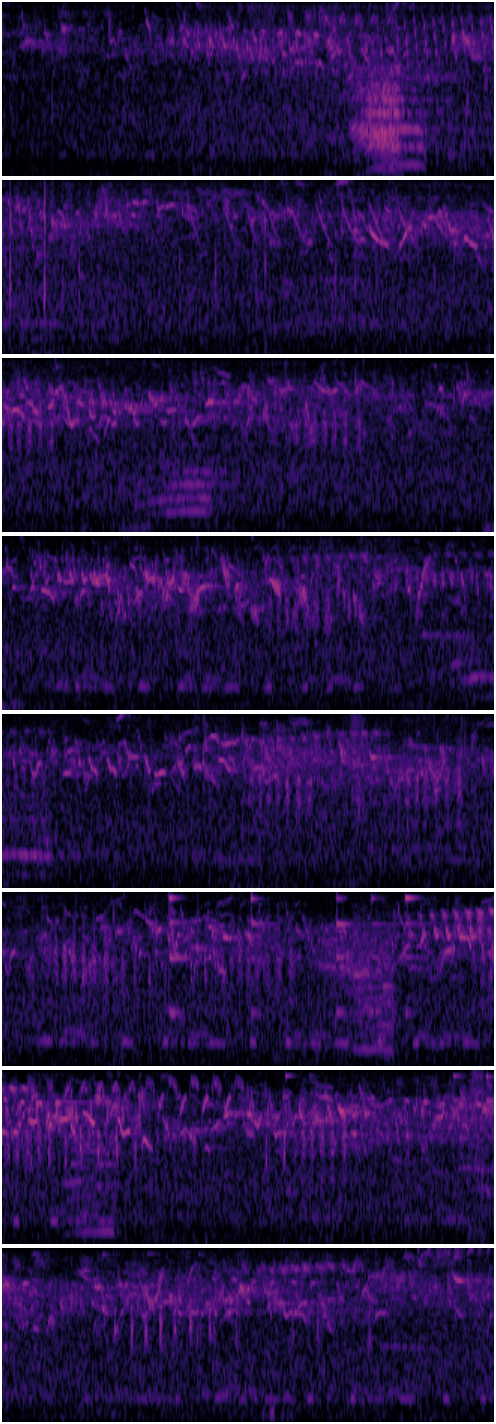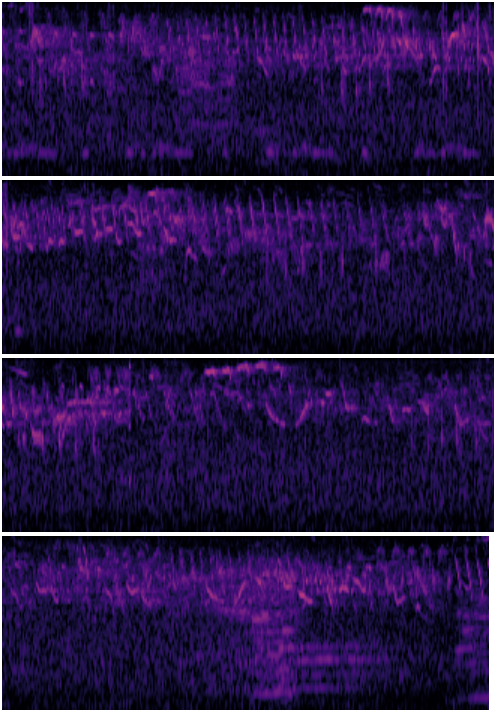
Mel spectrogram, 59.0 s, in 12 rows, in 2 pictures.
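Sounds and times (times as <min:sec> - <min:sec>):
birds singing and chirping: 0:00.0 - 0:58.9
farm animal calls: 0:03.5 - 0:04.3.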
